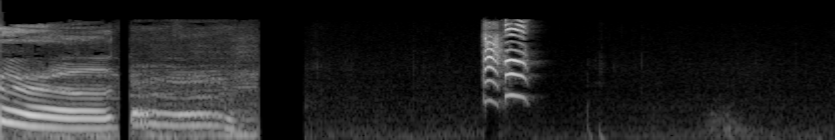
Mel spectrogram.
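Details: Siberian Husky at home with its owner, giving two drawn-out, falling, strongly harmonic howling cries, then a pause and brief high squeaky sounds at about three and five seconds.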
